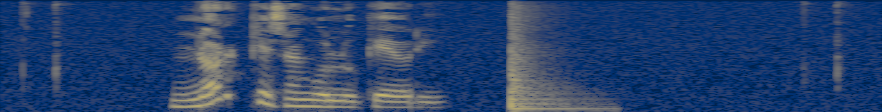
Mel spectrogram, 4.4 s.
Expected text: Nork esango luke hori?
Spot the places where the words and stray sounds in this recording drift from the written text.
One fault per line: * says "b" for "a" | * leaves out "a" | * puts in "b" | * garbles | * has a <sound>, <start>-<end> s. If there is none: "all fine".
* has a thud, 2.5-3.1 s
